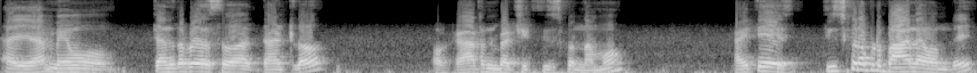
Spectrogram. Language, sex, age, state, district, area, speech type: Telugu, male, 60+, Andhra Pradesh, Visakhapatnam, urban, spontaneous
